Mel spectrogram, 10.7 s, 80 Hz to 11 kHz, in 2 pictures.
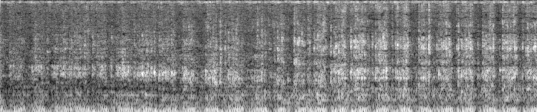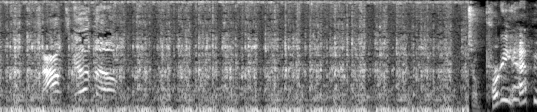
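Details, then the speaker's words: V8 with new y-pipe/cat and a temporary extra pipe with no muffler, unhung and moving: a deep, loud, lopey open-exhaust burble. Healthy but raw; the owner wants to quiet it down. "how this thing sounding borderline doesn't even need a muffler but I'm going to want to quiet it down a little bit"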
